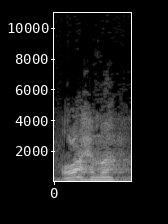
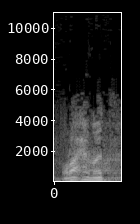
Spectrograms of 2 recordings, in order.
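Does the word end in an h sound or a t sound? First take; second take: h sound; t sound. First: The word ends with a soft h sound. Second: The word ends with a clear t sound. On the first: The word is written with a closed (round) ta. "الوقف بالهاء" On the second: The word is written with an open ta. "وإذا كان مفتوحة"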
